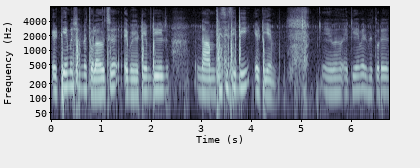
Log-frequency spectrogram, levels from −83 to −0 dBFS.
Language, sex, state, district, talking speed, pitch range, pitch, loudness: Bengali, male, West Bengal, Jhargram, 140 wpm, 130-155 Hz, 140 Hz, -20 LUFS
